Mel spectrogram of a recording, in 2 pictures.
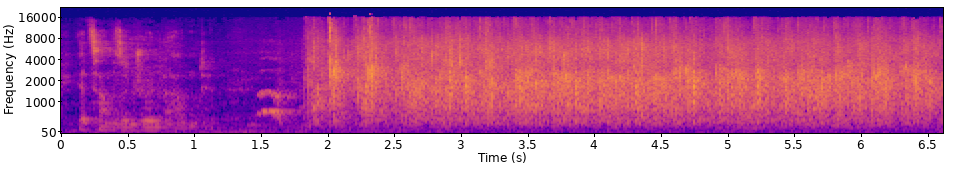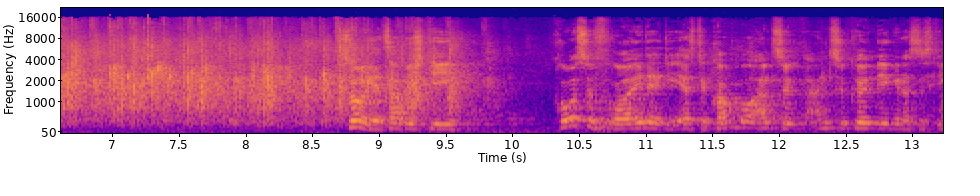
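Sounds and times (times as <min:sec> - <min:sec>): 
speech: 0:00.1 - 0:02.0, 0:08.8 - 0:13.2
audience applause: 0:01.8 - 0:09.9.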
